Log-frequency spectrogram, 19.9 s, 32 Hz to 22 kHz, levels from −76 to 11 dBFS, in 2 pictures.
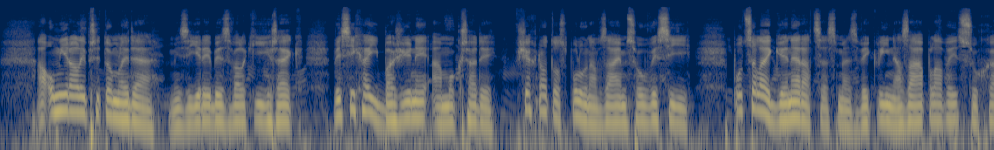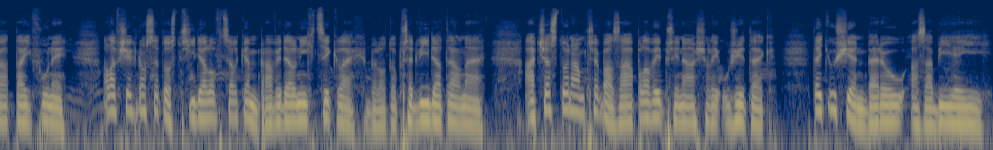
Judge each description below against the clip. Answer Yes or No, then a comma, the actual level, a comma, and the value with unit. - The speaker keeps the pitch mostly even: No, average, 3.8 semitones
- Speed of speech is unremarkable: Yes, average, 155 wpm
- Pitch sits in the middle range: No, low, 115 Hz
